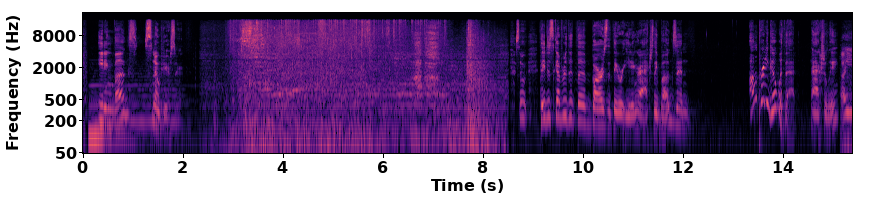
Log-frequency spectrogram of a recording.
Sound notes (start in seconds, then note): 3.3 water sloshing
